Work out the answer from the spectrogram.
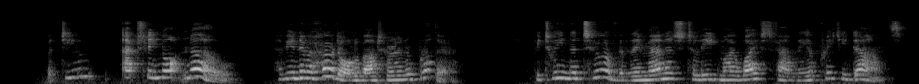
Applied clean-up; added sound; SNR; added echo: none; none; none; none.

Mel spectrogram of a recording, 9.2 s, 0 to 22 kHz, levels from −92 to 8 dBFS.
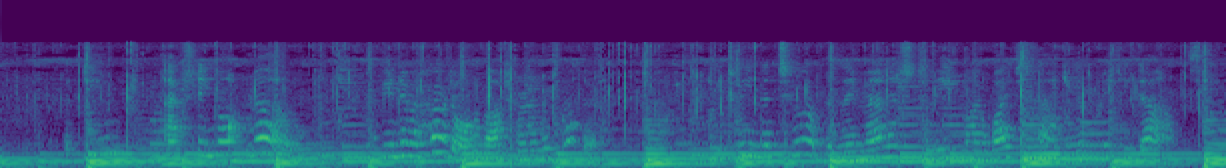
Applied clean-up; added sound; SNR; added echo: none; Fire; -5 dB; none.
